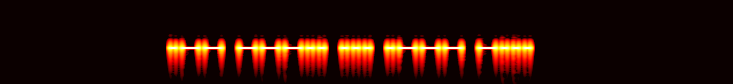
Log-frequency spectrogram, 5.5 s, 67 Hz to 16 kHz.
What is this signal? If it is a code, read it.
Morse code, heard as a keyed tone, about 27 wpm, 700 Hz. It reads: W8SJB
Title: USA Call Signs - 5 Characters - Repeated 3x - 28wpm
